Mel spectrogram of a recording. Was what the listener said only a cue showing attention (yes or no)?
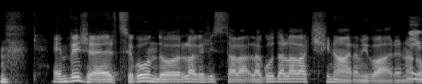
no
